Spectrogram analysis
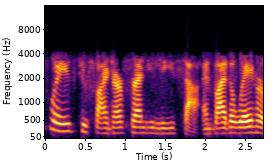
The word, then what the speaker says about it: Eliisa: Eliisa. Eliisa. So it's That's like what I thought. It's like Lisa. It's like Lisa with an E. So Eliisa.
